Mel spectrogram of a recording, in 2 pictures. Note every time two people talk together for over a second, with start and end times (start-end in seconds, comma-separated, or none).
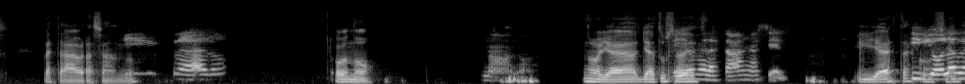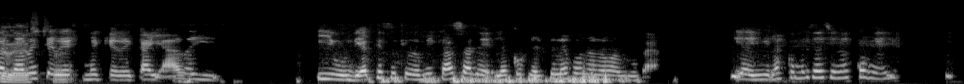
9.1-10.4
